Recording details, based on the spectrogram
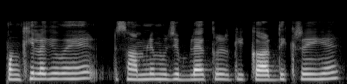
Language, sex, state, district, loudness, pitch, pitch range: Hindi, female, Uttar Pradesh, Shamli, -19 LUFS, 240 Hz, 230-255 Hz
